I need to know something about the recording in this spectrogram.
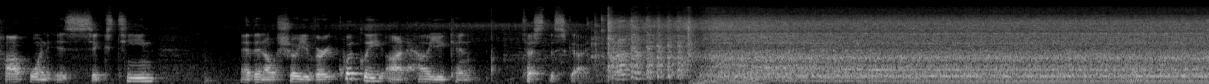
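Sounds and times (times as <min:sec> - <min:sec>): engine hiss: 0:04.7 - 0:12.0
car engine cranking and idling: 0:06.0 - 0:12.0.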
